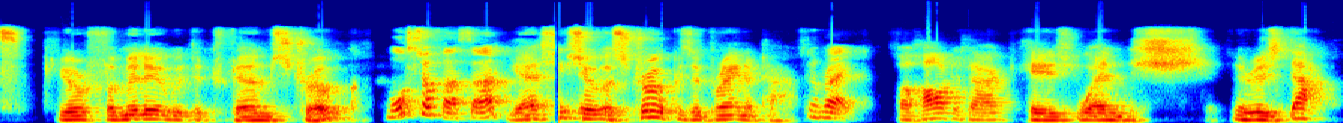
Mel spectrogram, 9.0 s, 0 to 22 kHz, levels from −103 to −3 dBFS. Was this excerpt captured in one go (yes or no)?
no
